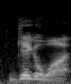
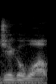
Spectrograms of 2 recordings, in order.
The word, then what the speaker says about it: Gigawatt: It's the Transformers Back to the Future crossover figure, Gigawatt. Spelled and pronounced properly, Gigawatt, but we all know Doc said Gigawatt.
